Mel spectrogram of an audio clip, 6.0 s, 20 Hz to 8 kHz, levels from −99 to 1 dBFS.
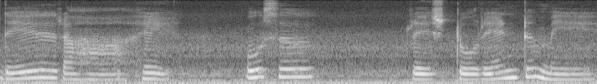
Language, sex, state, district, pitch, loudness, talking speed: Hindi, female, Madhya Pradesh, Dhar, 195 Hz, -16 LUFS, 60 wpm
